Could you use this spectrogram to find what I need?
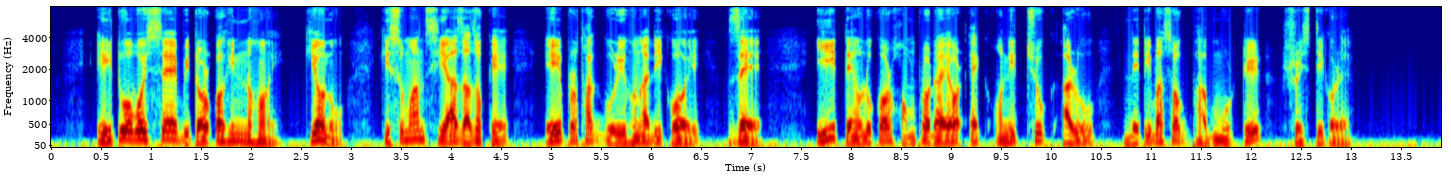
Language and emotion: Assamese, neutral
